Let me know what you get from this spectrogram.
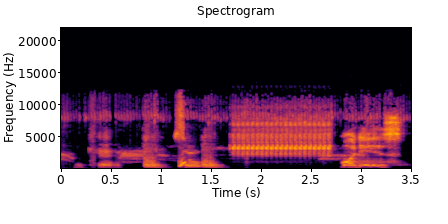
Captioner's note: elephant trumpeting; wheel clicking; voiceover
